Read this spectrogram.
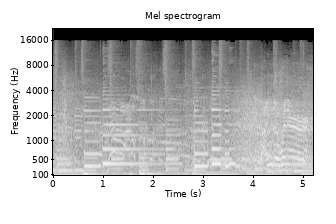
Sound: exclaim

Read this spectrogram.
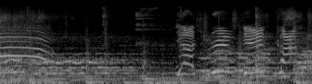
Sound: laughing

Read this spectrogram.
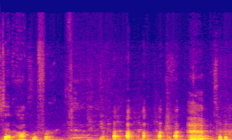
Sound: laughing

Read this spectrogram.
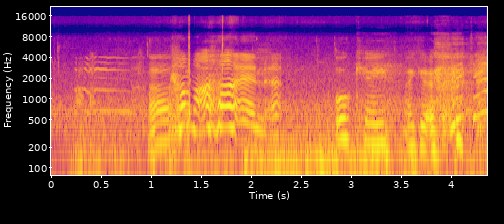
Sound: groaning

